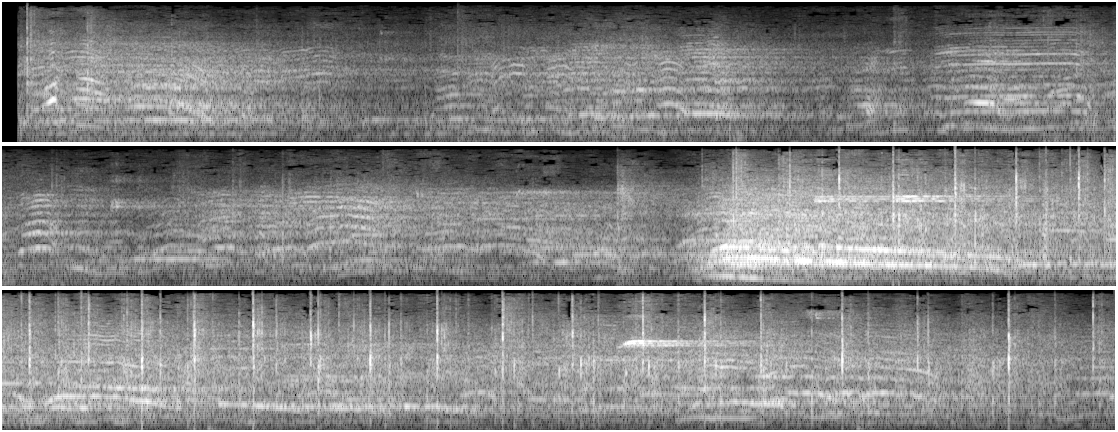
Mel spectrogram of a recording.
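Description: Handball match in a sports hall: players' and spectators' voices with the ball bouncing on the floor. About nine seconds in, a loud burst of shouting and cheering breaks out, followed by rapid clapping and two short whistle blasts.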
